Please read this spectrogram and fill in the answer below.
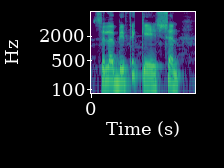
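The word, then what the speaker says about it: syllabification: சில் லேப் ஈ பிகேஷன் சில் லேப் ஈ பிகேஷன் சிலபிகேஷன் சோ six syllables இருக்கு சரிங்களா செல் லேப் இ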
